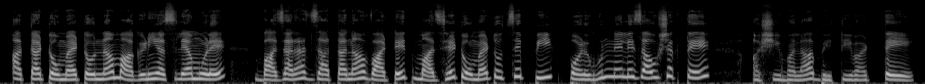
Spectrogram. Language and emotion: Marathi, fearful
